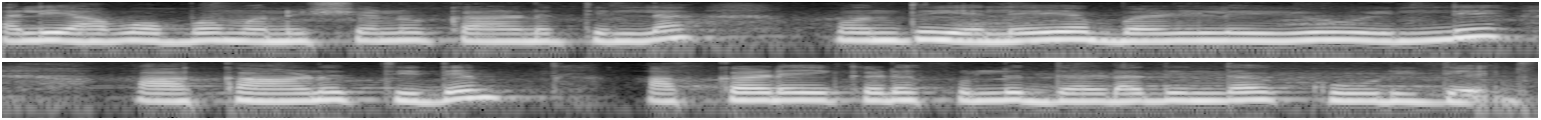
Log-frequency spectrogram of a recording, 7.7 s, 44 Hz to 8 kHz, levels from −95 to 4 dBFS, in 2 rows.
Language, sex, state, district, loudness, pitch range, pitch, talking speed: Kannada, female, Karnataka, Mysore, -14 LUFS, 220-240 Hz, 225 Hz, 115 wpm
